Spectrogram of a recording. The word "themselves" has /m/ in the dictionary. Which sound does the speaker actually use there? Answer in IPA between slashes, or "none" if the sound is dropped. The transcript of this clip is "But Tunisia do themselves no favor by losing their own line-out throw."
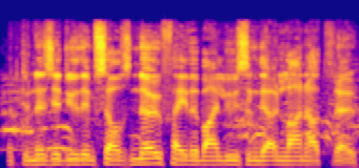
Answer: /m/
